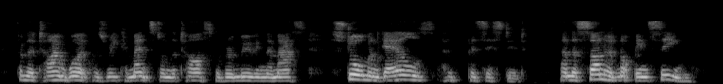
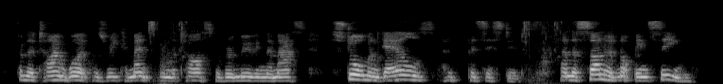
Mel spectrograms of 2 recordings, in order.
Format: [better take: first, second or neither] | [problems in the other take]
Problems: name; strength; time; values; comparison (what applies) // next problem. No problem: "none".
first | noise reduction (neural separator model SepFormer DNS4)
